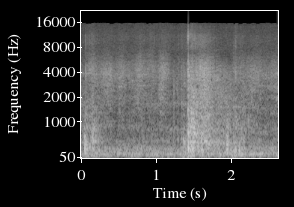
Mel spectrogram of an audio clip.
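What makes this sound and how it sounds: A packed ball of grey sand held in the hand is crushed with the fingertips, giving two gritty, crackling bursts as the grains rub together. Each crunch trails off into a soft, bright hiss as the sand falls back into a basin of loose sand.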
